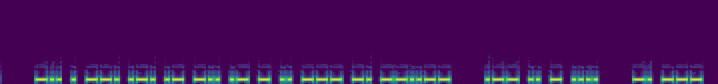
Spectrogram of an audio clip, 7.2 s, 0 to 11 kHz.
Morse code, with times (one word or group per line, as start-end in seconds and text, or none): 0.4-4.5 DEGRADATION,
4.9-6.0 WITH
6.3-7.0 NO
